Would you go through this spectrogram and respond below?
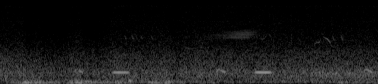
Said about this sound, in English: Really good cuckoo.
